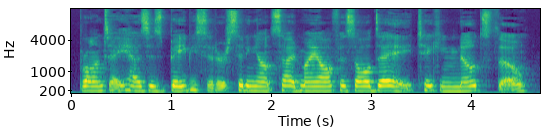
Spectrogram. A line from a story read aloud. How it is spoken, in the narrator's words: Quinlan grumbled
